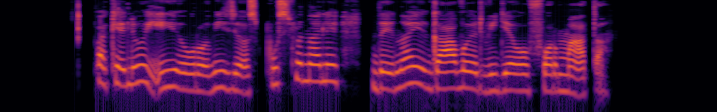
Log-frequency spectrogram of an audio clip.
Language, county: Lithuanian, Panevėžys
